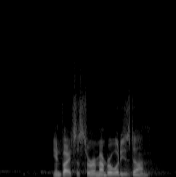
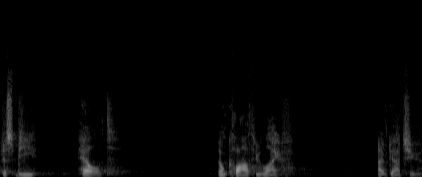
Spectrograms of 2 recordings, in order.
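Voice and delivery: soft, slow soothing words; gentle reassuring whisper-soft voice of God; tender God; 4 semitones lower, 5 dB quieter, slower than usual. Retold or imitated. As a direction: comfort a crying child, hushed. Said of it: "And God's saying".

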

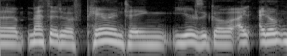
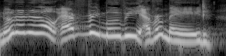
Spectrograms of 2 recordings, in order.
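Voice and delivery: mock protest; 8 semitones higher, 4 dB louder than usual. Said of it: "if someone's like".

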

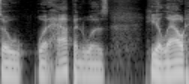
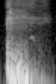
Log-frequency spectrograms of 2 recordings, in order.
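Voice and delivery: short loud laugh; quick voiceless burst of laughter; 6 dB louder than usual. Real, not acted. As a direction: burst out laughing at your own punchline. Laughs at his own punchline.

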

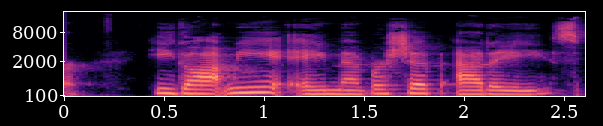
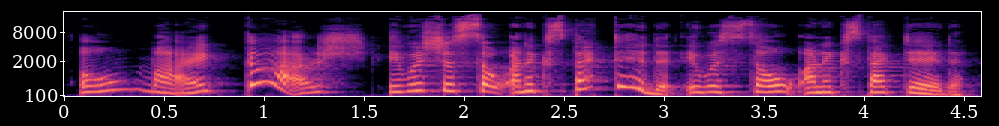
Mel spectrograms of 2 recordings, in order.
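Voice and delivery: surprised; 6 semitones higher than usual. Real, not acted. Still shocked by old masseur.

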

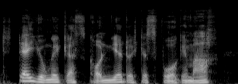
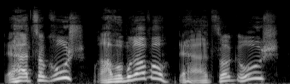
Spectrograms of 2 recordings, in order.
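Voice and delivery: louder, higher cries of applause; raised, applauding exclamation; delighted cheering; 9 semitones higher, 6 dB louder than usual. A narrator's reading. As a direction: cheer a friend's joke out loud. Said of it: "rief Porthos und klatschte mit den Händen".

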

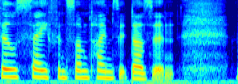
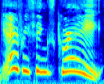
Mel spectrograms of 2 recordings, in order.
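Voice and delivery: much higher, breezy cheerful quote; naive cheer; 14 semitones higher, 4 dB louder than usual. Pretend. Voicing a careless mind, high breezy cheer. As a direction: chirp it like nothing could go wrong. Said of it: "go into something thinking".

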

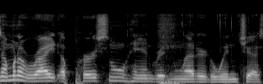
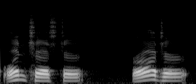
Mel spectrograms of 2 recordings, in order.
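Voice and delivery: into a cup; 6 semitones higher, 3 dB louder than usual. Pretend. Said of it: "that's the Winchester speaking".

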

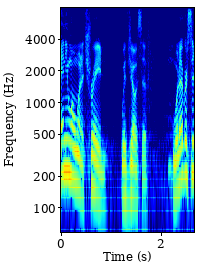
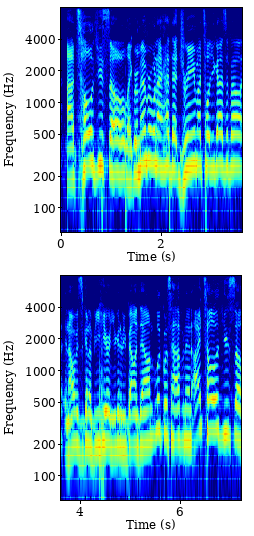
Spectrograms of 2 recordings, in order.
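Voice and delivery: higher, mock-smug told-you-so voice; gloating; 7 semitones higher than usual. Joseph gloating to his brothers, hammed-up smug. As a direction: rub it in like a vindicated brother. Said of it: "Joseph had every right to go".

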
